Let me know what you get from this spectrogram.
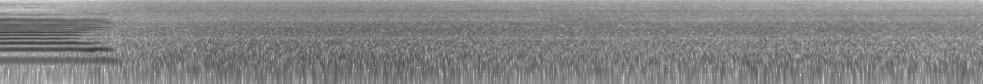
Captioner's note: waves crashing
